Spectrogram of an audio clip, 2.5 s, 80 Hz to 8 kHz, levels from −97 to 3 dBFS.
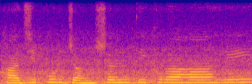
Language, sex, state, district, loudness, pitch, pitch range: Hindi, female, Chhattisgarh, Balrampur, -13 LUFS, 255 Hz, 250-260 Hz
